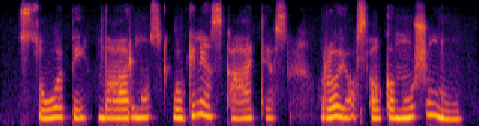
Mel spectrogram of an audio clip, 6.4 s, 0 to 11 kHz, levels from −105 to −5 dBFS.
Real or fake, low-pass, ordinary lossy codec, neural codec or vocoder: real; 9.9 kHz; Opus, 16 kbps; none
